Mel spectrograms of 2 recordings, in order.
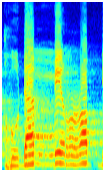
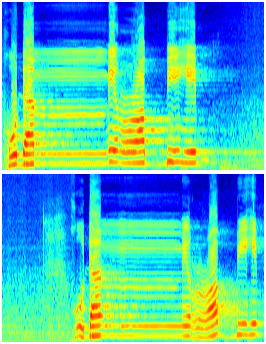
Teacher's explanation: bertemu dengan huruf Ma mirrobbihim Hudan mirrobbihim Jangan pula Huda mirrob dia gunnah dengung ditahan dia 2 harkat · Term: Idgham Bighunnah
